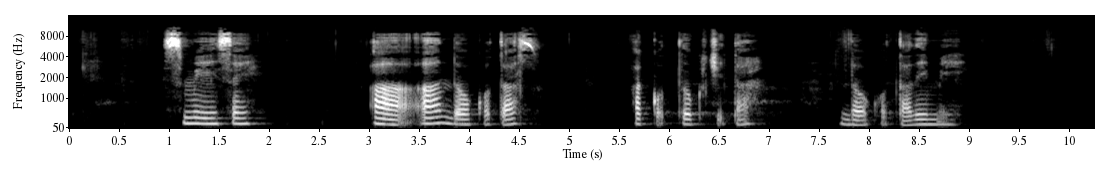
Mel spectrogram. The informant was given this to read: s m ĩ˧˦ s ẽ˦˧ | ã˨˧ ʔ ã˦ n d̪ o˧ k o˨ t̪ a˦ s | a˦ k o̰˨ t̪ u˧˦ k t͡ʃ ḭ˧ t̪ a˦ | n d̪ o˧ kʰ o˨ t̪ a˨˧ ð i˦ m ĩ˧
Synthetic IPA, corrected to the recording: s m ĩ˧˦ s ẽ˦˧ | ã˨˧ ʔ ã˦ n d̪ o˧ k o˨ t̪ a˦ s | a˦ k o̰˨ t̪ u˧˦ k t͡ʃ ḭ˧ t̪ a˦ | n d̪ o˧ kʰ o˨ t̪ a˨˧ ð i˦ m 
